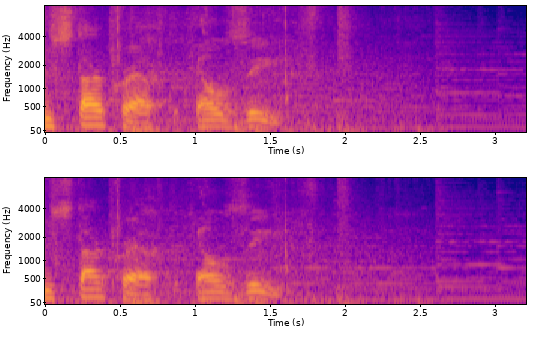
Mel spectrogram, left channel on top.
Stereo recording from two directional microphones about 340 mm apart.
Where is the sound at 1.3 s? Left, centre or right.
Centre.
